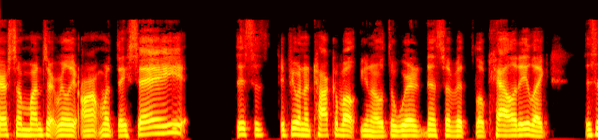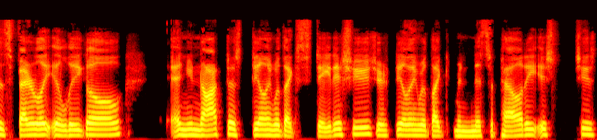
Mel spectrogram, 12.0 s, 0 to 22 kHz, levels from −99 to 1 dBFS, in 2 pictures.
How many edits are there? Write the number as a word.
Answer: one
